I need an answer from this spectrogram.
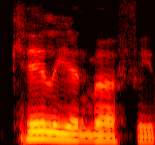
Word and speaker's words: Cillian Murphy: that yeah uh okay okay okay okay right Killian Murphy that's how you pronounce it says lazy T right I haven't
